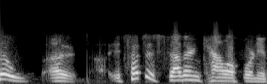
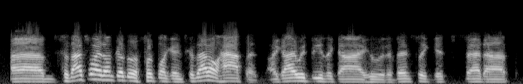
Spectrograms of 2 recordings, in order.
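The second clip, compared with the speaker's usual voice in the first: ordinary delivery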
